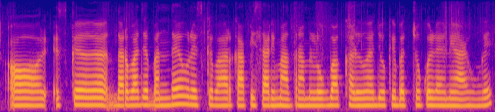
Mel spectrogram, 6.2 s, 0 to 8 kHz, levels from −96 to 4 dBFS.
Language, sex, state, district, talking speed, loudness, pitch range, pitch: Hindi, female, Madhya Pradesh, Bhopal, 215 wpm, -16 LUFS, 185-190 Hz, 185 Hz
